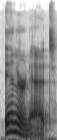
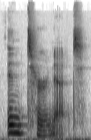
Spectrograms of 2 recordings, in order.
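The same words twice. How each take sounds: First: The T after the N is dropped completely. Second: The T after the N is clearly pronounced. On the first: "It's easier to say"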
